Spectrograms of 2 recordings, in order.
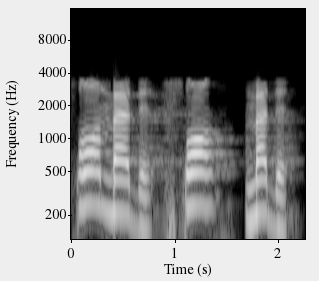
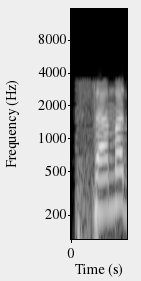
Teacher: صاد کو سیٹی کی آواز میں سختی سے ادا کریں گے اور پر پڑھیں گے، باریک نہیں پڑھیں گے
